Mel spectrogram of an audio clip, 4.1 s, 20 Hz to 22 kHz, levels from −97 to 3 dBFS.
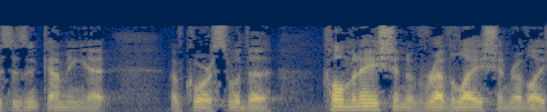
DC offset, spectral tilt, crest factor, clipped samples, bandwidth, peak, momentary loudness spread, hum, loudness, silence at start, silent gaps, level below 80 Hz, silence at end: under 0.1%; -4 dB/octave; 22 dB; under 0.1%; 8.8 kHz; -2 dBFS; 11 LU; none; -24 LUFS; 0 s; none; -56 dBFS; 0 s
